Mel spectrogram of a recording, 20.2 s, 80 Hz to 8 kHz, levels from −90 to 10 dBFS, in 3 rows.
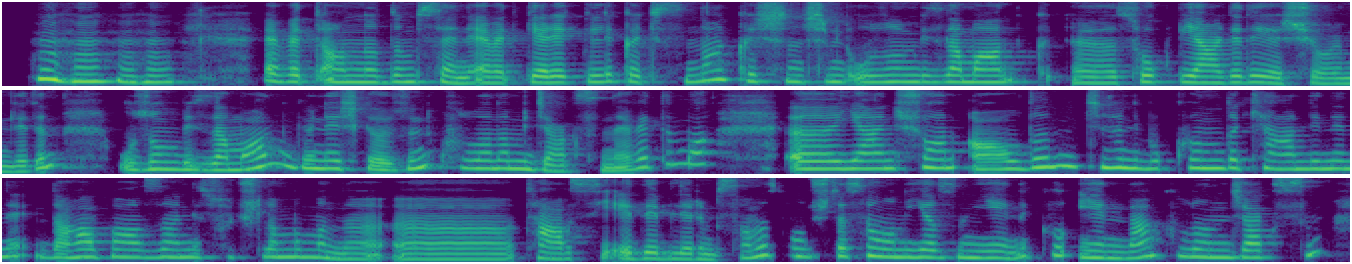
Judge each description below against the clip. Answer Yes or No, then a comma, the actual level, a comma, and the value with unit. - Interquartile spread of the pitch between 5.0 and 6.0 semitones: No, average, 3.8 semitones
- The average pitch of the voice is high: Yes, high, 245 Hz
